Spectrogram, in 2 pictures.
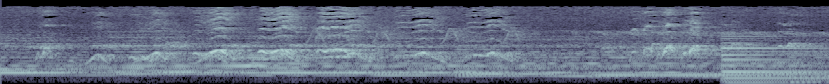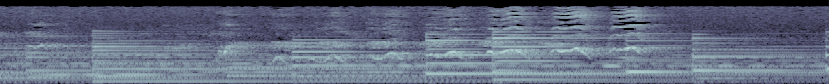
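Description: Background music of held tones with birds chirping over it in short runs; low bass notes join about halfway through.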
